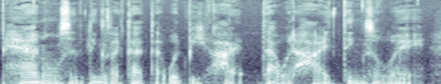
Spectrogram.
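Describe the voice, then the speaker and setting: Soft-spoken, a man talks at a very deep, low pitch with vocal fry. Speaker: toy collector YouTuber. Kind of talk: soft-spoken ASMR talk. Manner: halting with fillers.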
